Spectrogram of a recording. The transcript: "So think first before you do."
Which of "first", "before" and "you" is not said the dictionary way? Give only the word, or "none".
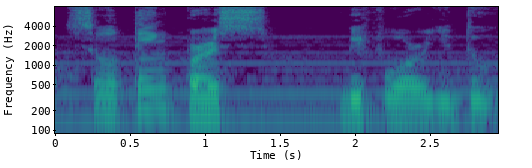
first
